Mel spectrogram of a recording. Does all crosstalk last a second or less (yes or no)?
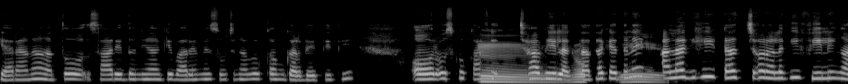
no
